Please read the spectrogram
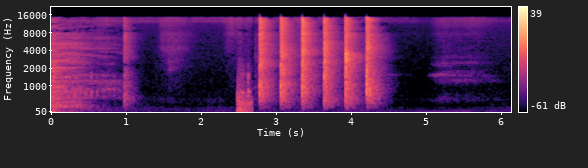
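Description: A heavy impact on a hard gym floor dies away with a ringing tail, and a single knock follows about a second in. Halfway through comes a thud, then six sharp knocks in an even rhythm, about three a second.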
